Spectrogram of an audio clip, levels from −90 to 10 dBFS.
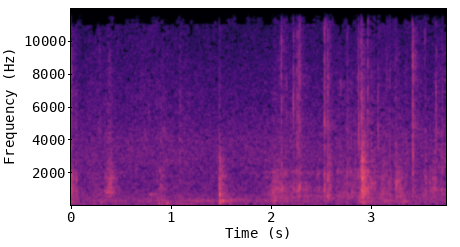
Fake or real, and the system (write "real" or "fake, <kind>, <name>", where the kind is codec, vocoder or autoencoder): real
